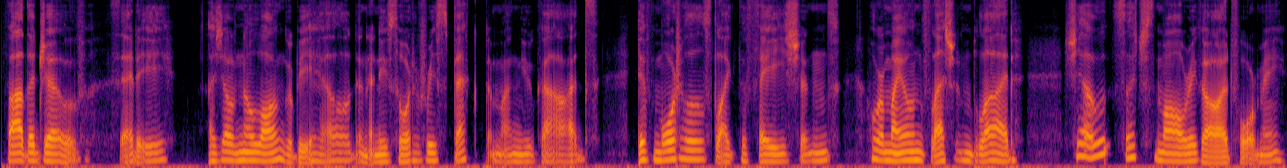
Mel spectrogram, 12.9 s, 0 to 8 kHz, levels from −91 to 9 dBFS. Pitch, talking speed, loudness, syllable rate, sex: 140 Hz, 170 wpm, -19 LUFS, 4.1 syllables/s, female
